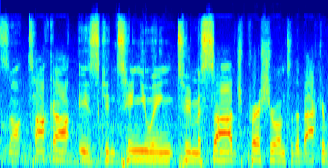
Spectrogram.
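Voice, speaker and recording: Monotone, flat delivery from a man with a fairly high pitch, over noticeable background noise. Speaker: sim racing commentator. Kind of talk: live commentary. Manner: loud. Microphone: static, mic crackles from loud speech.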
